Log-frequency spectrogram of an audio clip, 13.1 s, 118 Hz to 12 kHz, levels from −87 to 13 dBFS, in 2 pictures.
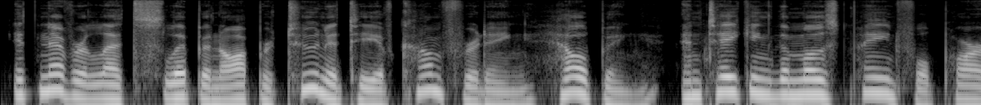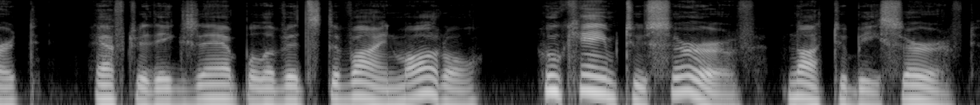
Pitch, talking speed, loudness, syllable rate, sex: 150 Hz, 140 wpm, -18 LUFS, 4.1 syllables/s, male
